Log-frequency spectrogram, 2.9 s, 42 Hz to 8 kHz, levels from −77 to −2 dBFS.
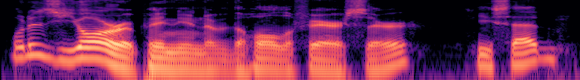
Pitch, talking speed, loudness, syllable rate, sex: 115 Hz, 225 wpm, -18 LUFS, 6.0 syllables/s, male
